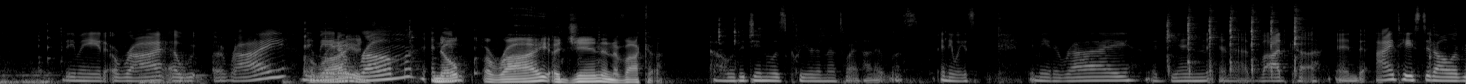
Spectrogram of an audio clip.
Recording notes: Relocate their recording space to the kitchen. Juggle recording, cooking, parenting, and unfiltered reactions from pint-sized taste testers.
